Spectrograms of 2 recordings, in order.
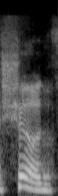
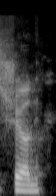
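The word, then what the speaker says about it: Shough: Well, Tyler Shug, first of all, that's how you pronounce it. You know what? He's slow to me. I get you, but it is Shug. I confirmed it.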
